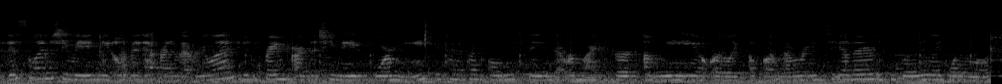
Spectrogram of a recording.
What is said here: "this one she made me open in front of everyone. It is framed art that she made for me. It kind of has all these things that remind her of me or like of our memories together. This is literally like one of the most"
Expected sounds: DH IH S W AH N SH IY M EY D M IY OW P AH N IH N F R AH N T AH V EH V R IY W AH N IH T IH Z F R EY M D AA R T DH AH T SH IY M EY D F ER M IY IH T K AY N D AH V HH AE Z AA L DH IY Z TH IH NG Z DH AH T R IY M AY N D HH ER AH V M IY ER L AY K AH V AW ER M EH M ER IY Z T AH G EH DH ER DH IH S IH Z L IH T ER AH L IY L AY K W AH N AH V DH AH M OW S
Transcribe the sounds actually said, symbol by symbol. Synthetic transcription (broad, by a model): DH IH S W AH N SH IY M EY D M IY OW B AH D IH N F R AH N T AH V EH V R IY W AH N IH T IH Z F R EY M D AA R T DH AH T SH IY M EY D F ER M IY IH T K AY N D AH V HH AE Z AA L DH IY Z TH IH NG Z DH AH T R IY M AY N D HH ER AH V M IY ER L AY K AH V AW ER M EH M ER IY Z T AH G EH DH ER DH IH S IH Z L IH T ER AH L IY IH K W AH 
